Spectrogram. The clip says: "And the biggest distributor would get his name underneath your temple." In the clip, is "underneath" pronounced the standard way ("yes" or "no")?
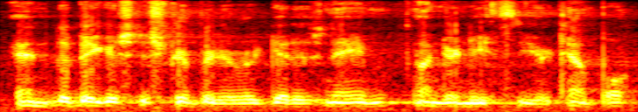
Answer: yes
